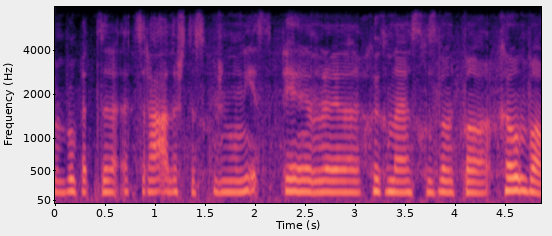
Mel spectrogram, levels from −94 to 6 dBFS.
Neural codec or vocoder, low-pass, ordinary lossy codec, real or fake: autoencoder, 22.05 kHz, a latent of 192 numbers a frame, VITS, trained on many speakers; 7.2 kHz; Opus, 24 kbps; fake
